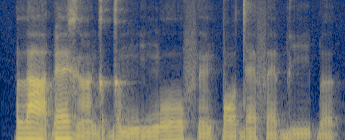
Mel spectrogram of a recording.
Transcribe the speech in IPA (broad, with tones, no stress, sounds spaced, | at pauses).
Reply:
l a˦˨ ɗ ɛ˦ ɣ ã˨ ɡ ə˧ ɡ ə˦˨ m ŋ i˧ ŋ oː˦ f ɛ̃˨˦ k͡p ɔ˦ d ɛ˧ f ɛ˨ b iː˧ ɓ ə˧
